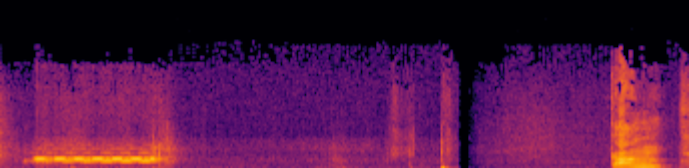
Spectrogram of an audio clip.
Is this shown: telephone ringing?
yes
